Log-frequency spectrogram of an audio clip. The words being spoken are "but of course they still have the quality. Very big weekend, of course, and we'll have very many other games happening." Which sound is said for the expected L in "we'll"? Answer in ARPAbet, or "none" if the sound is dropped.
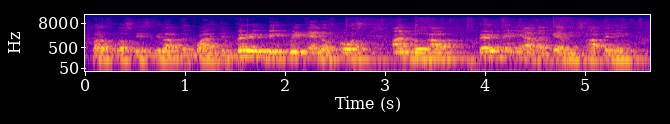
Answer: L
